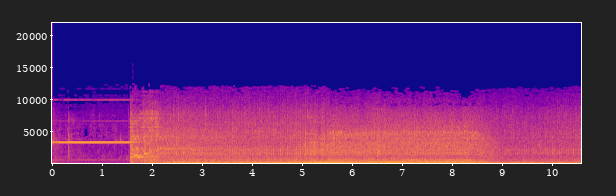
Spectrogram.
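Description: Yanmar D36 diesel outboard: the engine sound drops out for about a second and a half, then the engine runs at idle. A little over five seconds in it is revved up for about three seconds, then drops back to idle.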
